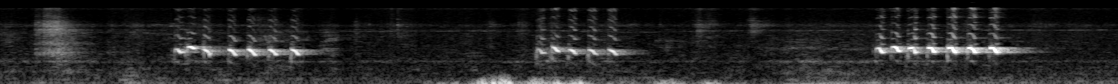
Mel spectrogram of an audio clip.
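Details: A female sooty-headed bulbul calls for the male with three brief chattering trills of fast repeated notes, a faint low rumble in between.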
